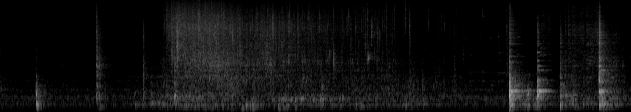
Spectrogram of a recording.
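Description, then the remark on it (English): A steady gush of water pours into a sink for several seconds as cooked pasta noodles for pastitsio are drained, framed by sharp metallic clanks of a pot before and a cluster of clatters after; no one speaks. “Okay, noodles are done. I'm going to take those off the heat immediately, drain.”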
